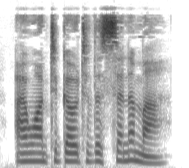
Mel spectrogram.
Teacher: The words want, go, and cin- in cinema are stressed. · They are the content words, the verbs, nouns, adjectives, and adverbs that carry the core meaning. The little words like to and the become weak and fast. We almost swallow them. In fact, to and the often become just a quick ta and the sound. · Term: natural sentence stress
